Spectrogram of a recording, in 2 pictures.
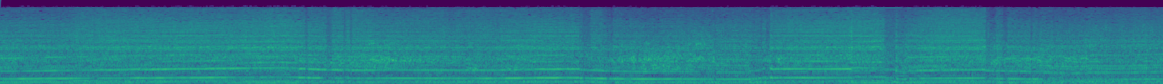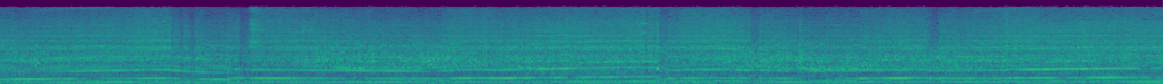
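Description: A Porsche race car's engine howls continuously around Suzuka in a racing video game, loud and close, its pitch rising and falling through gear changes and corners with faint tire noise.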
